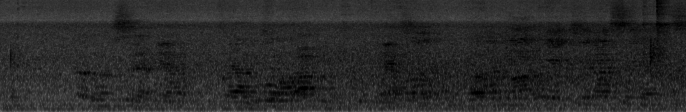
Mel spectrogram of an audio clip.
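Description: Several men talk with animation nearby.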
